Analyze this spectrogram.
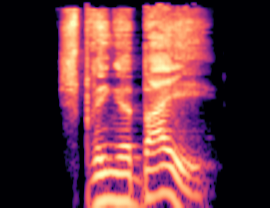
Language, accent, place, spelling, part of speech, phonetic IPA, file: German, Germany, Berlin, springe bei, verb, [ˌʃpʁɪŋə ˈbaɪ̯], De-springe bei.ogg
- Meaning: inflection of beispringen: 1. first-person singular present 2. first/third-person singular subjunctive I 3. singular imperative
